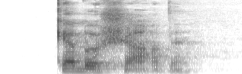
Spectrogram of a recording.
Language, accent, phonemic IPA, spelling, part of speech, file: French, France, /ka.bɔ.ʃaʁd/, cabocharde, adjective, LL-Q150 (fra)-cabocharde.wav
- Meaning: feminine singular of cabochard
